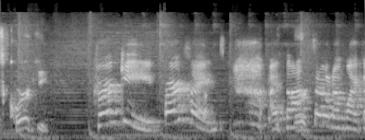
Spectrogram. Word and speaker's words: Quirky: me again, Brian, because I don't want to pronounce it wrong. It's quirky.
